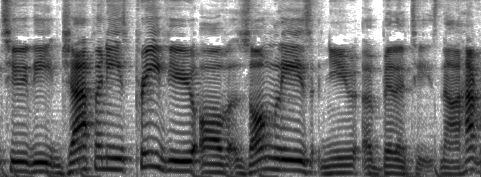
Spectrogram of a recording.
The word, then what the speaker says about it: Zhong Li: few comments, guys, that I'm not pronouncing Zhong Li like a proper China boy that I am. And I'm sorry, guys, my Chinese is not that good. So my wife will do the honors of pronouncing it properly.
